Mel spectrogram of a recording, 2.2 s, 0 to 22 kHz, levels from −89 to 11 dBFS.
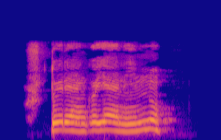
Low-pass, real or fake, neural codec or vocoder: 7.2 kHz; fake; vocoder, 44.1 kHz, 128 mel bands every 512 samples, BigVGAN v2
